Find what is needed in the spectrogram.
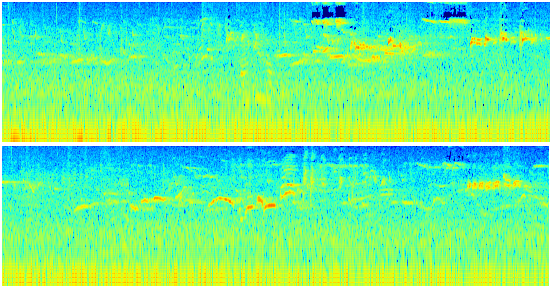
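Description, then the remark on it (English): Several birds sing and chirp continuously in the tree canopy of the Westwood Valley at Wakehurst, a steep ravine of rhododendrons, limes, magnolias, maples, alders and oaks, their bright, overlapping calls layered over a soft outdoor hum. “As I walked into the Westwood Valley, a steep ravine inspired by the eastern Himalayan landscape, I found myself among rhododendrons, limes, magnolias, maples, alders and oaks, as well as the many birds that were enjoying the canopy.”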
